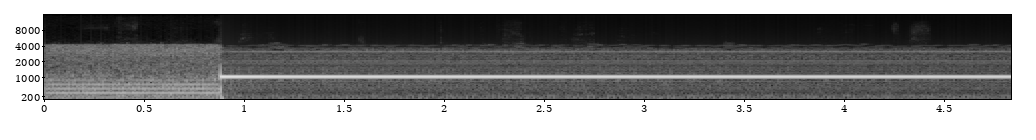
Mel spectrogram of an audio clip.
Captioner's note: 1050 HZ tone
